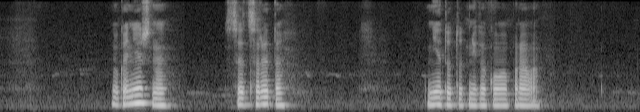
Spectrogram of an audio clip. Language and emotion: Russian, neutral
